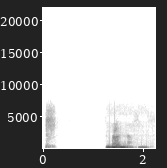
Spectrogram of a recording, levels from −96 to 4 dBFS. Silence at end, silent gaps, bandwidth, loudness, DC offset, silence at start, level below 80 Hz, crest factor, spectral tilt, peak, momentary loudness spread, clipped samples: 0.15 s; 0.35-0.52 s, 0.58-0.75 s, 0.81-1.23 s; 6.8 kHz; -39 LUFS; under 0.1%; 0.05 s; -76 dBFS; 16 dB; -7.5 dB/octave; -28 dBFS; 21 LU; under 0.1%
